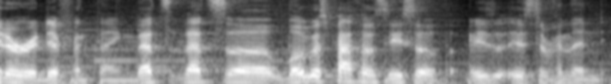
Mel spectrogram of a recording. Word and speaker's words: logos: It's Greek, so you pronounce it logos.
